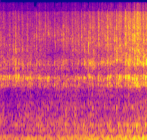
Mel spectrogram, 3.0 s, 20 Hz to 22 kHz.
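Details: 1966 Chevy C10 V8 with finished 3-inch exhaust and Flowmaster Delta 50 mufflers: deep, even idle burble with a steady low tailpipe rumble; runs smooth and healthy.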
